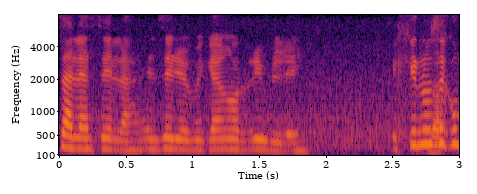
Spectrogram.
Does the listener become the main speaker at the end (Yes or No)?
No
